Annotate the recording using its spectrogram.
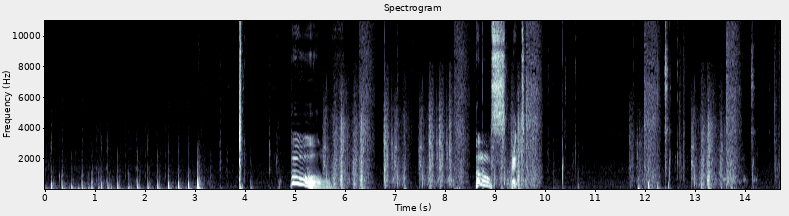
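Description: Sand and stone crunch as blocks are dug out with quick, repeated taps.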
